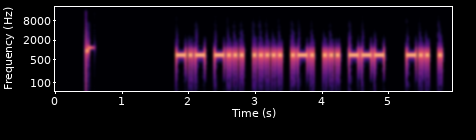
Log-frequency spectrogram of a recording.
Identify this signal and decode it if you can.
Morse code, heard as a keyed tone, about 25 wpm, 700 Hz. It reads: KB5RSO DE
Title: USA Callsign DE Callsign - 6 Characters - 25wpm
